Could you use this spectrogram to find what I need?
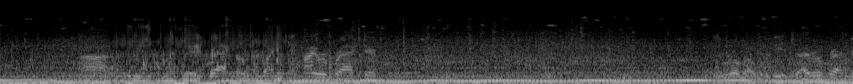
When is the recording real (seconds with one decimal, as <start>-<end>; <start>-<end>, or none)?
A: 0.0-1.1; 2.9-8.5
